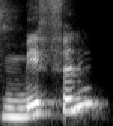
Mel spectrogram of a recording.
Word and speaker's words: Myfan: I've been called Myfan, so many names, but anyway, my name's Myfan. So that's a silent A and a Y pronounced as an I.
